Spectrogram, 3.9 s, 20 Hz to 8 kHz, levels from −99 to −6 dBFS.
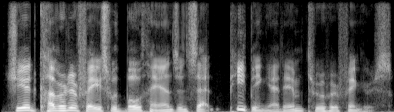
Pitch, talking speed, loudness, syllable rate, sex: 115 Hz, 245 wpm, -20 LUFS, 5.3 syllables/s, male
